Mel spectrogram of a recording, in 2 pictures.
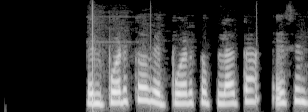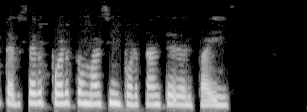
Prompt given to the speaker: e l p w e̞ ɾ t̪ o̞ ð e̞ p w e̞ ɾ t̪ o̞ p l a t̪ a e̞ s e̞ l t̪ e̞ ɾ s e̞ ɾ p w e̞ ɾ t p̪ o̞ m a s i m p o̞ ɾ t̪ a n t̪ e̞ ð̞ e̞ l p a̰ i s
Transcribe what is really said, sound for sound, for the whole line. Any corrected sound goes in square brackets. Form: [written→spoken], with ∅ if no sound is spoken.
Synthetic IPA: e l p w e̞ ɾ t̪ o̞ ð e̞ p w e̞ ɾ t̪ o̞ p l a t̪ a e̞ s e̞ l t̪ e̞ ɾ s e̞ ɾ p w e̞ ɾ t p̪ o̞ m a s i m p o̞ ɾ t̪ a n t̪ e̞ ð̞ e̞ l p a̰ i s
